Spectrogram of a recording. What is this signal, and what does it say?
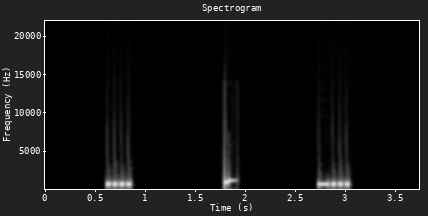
Morse code, heard as a keyed tone, about 36 wpm, 700 Hz. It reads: H B
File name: Single-Letter-Number-35wpm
